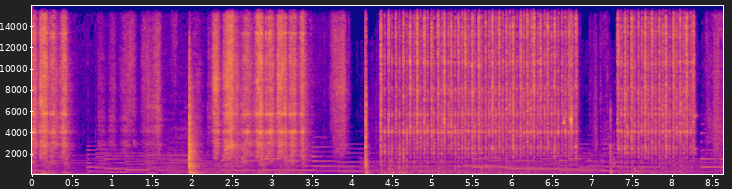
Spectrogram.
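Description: A hand plane shaves the wooden blocks on a guitar rim mould, producing rasping, scraping strokes with a couple of sharp knocks, fairly close and without talk.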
